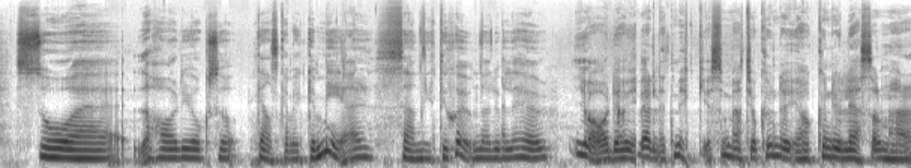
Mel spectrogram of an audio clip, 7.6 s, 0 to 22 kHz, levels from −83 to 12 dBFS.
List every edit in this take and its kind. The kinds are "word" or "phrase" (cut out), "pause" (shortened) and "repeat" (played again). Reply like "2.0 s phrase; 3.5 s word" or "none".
2.1 s word; 4.2 s word; 4.6 s pause; 5.3 s word; 6.2 s word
